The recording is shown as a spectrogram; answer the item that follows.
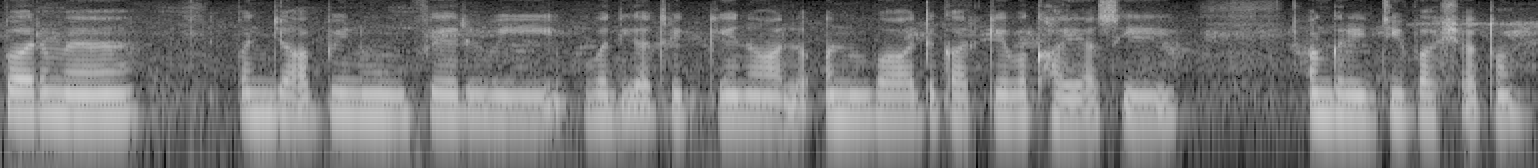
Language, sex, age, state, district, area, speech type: Punjabi, female, 18-30, Punjab, Muktsar, urban, spontaneous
